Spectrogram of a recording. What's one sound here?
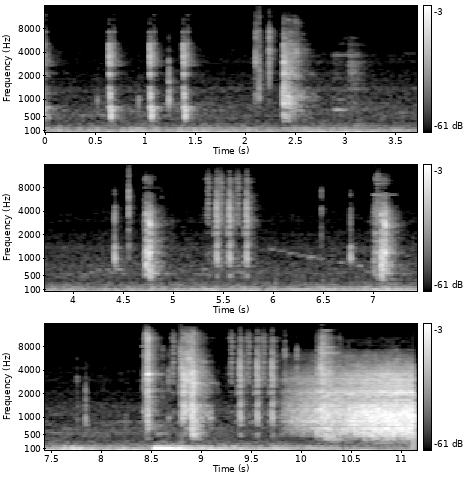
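Short menu beeps and clicks sound from a small game console speaker.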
